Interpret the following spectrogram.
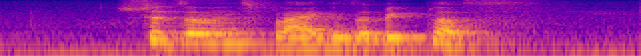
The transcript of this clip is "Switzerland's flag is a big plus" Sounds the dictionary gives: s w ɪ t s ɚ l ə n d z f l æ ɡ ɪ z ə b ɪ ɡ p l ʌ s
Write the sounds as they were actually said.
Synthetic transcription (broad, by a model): s w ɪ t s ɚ l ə n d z f l æ ɡ ɪ z ə b ɪ ɡ p l ʌ s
